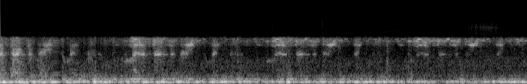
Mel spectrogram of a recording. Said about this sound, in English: I think we have a little echo chamber here.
